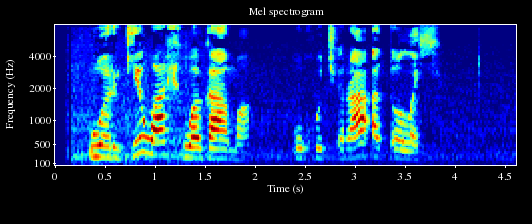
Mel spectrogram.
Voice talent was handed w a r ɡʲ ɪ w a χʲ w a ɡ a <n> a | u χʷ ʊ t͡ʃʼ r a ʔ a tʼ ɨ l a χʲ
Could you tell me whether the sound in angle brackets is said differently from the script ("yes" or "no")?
yes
